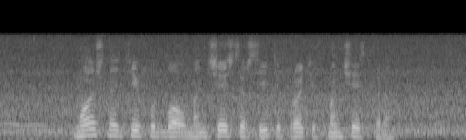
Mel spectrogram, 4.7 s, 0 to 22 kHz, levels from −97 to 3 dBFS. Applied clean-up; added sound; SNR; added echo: none; Water; 8 dB; none.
